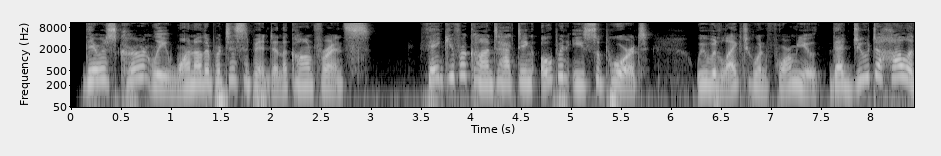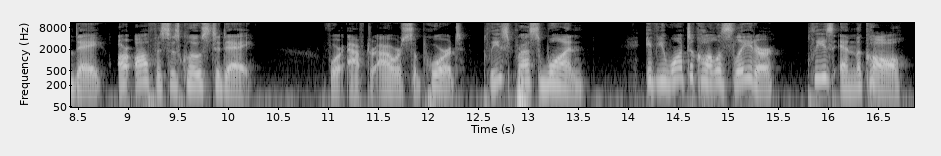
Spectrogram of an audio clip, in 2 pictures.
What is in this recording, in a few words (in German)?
Sprecher Native speaker; professionelle Native Speaker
